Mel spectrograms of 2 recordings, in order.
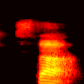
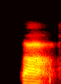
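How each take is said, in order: First: Stern repeat; firm stop. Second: Sharp firm command; stern stop. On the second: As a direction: snap it out loud. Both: Real, not acted. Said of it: "I'm asking you nicely".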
